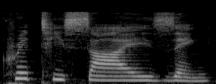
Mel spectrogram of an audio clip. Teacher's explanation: 中间是清辅音，尾部的这个 z 的音是浊辅音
